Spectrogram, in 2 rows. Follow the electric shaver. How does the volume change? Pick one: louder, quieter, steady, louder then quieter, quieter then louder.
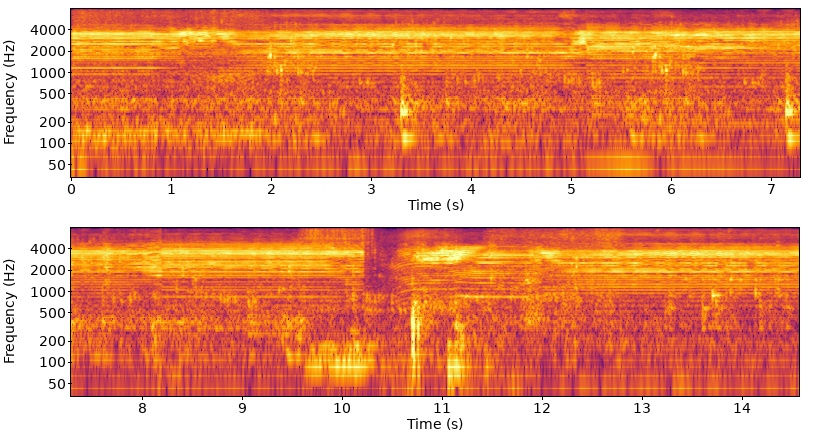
steady.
